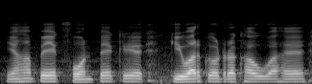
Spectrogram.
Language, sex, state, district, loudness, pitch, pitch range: Hindi, male, Jharkhand, Garhwa, -19 LUFS, 130 Hz, 125-140 Hz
